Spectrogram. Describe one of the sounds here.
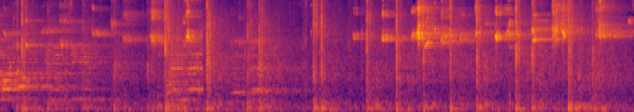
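A basketball bounces on a hard court, echoing in a large hall.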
